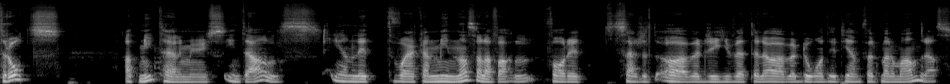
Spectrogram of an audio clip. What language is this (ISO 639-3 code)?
swe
